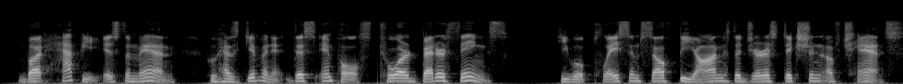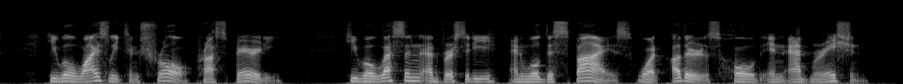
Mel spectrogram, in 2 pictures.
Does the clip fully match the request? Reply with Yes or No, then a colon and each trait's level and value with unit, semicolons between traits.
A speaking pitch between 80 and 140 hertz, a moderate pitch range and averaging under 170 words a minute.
Yes: low, 135 Hz; average, 3.0 semitones; slow, 135 wpm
